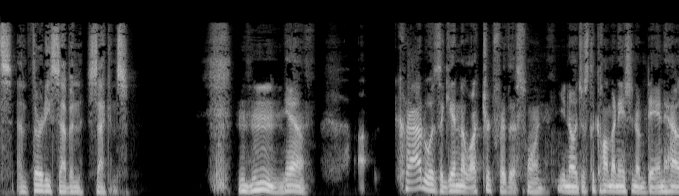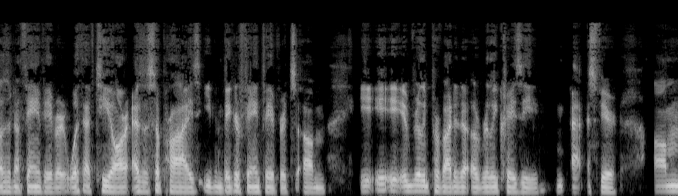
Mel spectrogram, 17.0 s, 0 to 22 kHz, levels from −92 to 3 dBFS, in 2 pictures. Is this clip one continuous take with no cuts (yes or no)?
yes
